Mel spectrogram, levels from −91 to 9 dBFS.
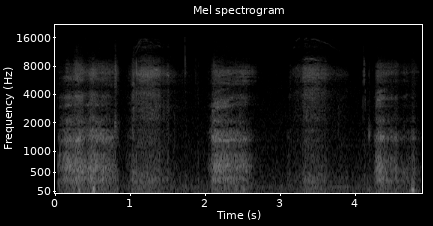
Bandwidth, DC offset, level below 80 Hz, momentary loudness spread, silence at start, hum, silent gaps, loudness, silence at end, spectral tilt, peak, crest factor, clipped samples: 16 kHz; under 0.1%; -66 dBFS; 18 LU; 0 s; none; none; -49 LUFS; 0 s; -2.5 dB/octave; -32 dBFS; 18 dB; under 0.1%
